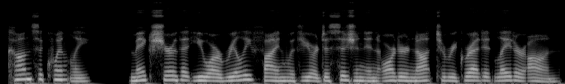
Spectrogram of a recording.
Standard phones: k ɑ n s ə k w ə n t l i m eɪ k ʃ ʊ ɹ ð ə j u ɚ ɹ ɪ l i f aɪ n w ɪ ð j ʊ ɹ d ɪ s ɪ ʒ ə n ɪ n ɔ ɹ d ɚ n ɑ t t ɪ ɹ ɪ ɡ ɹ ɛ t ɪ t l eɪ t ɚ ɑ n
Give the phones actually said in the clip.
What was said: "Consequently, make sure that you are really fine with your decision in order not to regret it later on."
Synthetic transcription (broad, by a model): k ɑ n s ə k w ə n t l i m eɪ k ʃ ʊ ɹ ð ə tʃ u ɚ ɹ ɪ l i f aɪ n w ɪ ð j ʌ ɹ d ɪ s ɪ ʒ ə n ɪ n ɔ ɹ d ɚ n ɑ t t ɪ ɹ ɪ ɡ ɹ ɛ t ɪ t l eɪ t ɚ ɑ n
